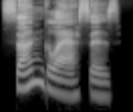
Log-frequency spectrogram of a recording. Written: sunglasses

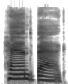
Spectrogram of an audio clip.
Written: handbag

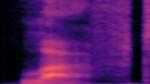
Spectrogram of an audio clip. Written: left

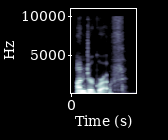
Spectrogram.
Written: undergrowth

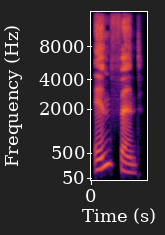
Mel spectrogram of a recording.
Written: infant

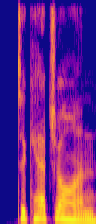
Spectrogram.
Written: to catch on

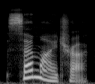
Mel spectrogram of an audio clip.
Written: semi-truck

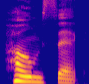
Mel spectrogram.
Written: homesick

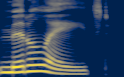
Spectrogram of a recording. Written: middle-aged

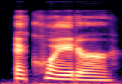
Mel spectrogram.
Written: Equator

